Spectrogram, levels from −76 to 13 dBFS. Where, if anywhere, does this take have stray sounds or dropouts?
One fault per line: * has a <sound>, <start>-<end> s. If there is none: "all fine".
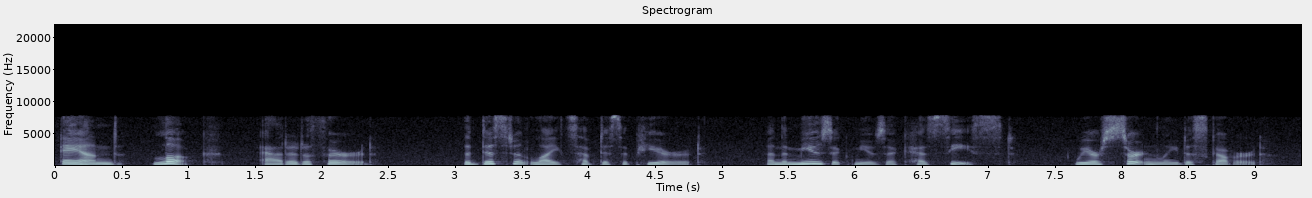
all fine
